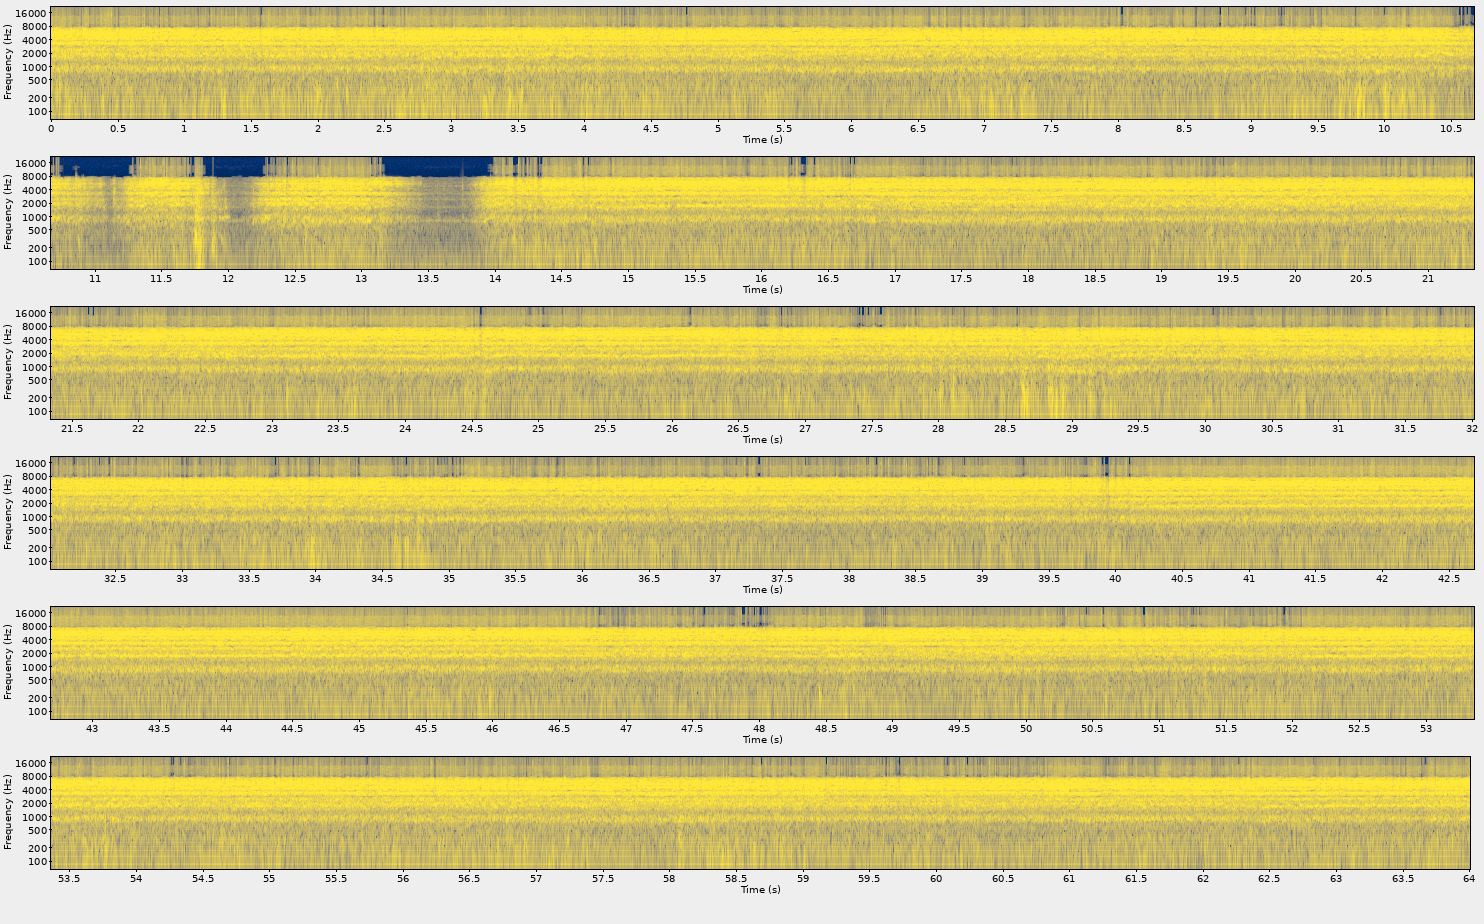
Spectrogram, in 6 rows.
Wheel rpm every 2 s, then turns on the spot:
230, 230, 230, 230, 230, 100, 80, 180, 220, 220, 220, 230, 220, 220, 220, 220, 230, 230, 230, 230, 220, 210, 210, 230, 220, 230, 230, 230, 230, 230, 230, 230.
none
